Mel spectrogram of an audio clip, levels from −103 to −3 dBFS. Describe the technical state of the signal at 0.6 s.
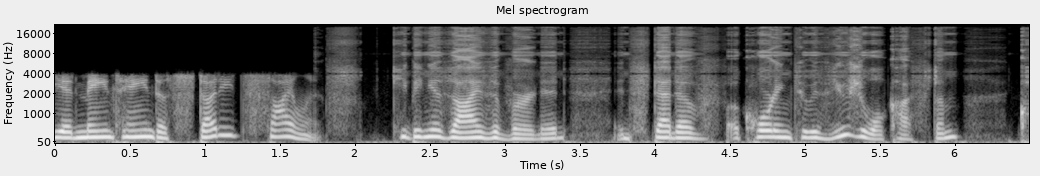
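The signal at 0.6 s is intact, with no audible fault at that moment.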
